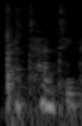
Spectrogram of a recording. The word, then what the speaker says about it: Attenti: I don't know how do you pronounce that? Attenti. Attenti, thank you.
